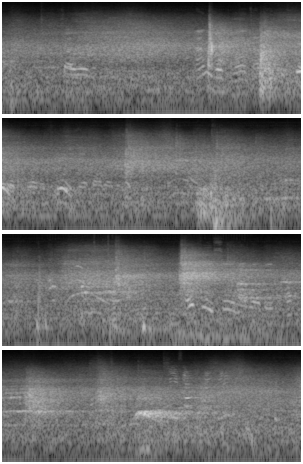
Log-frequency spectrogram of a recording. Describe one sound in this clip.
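Young men shout to each other in a large echoing rink.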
